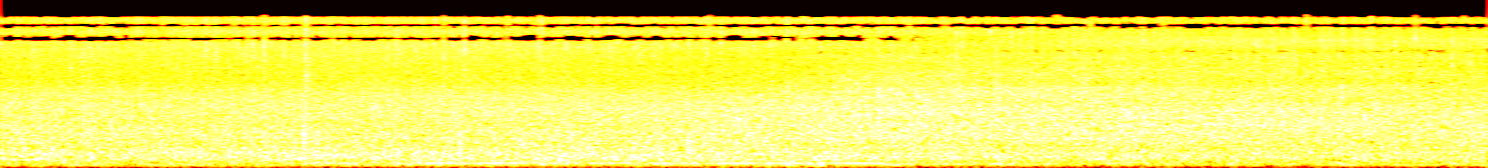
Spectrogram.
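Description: Heavy rain falling steadily on corrugated metal roofs, an even, dense hiss.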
